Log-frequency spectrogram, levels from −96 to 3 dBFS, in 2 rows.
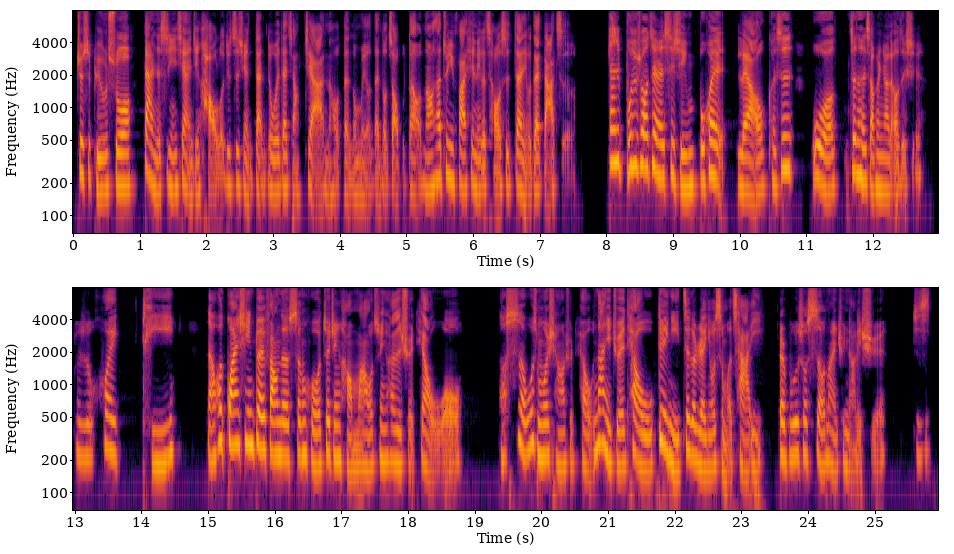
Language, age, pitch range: Chinese, 20-39, 185-230 Hz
